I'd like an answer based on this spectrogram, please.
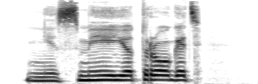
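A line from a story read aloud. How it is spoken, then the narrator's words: Through clenched teeth. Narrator (Russian): процедил Аид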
